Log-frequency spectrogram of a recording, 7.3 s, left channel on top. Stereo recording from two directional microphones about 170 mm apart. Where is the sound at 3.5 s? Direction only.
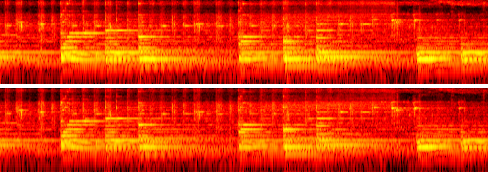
30° left (ahead or behind).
